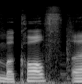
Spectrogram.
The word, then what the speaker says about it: McAuliffe: Well, on this day in history, 41 years ago, it was in 1984 when President Reagan announced that school teacher Krista McAuliffe, I don't remember. Do you remember how to pronounce that? – McAuliffe, yeah.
